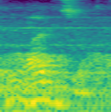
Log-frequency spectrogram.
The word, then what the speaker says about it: lives: 얘를 leaves라고 읽을 때도 있긴 있어. 근데 이 경우에는 human leaves가 아니고 뭐라고 읽어야 돼? He? Human? Lives. 왜 lives라고 읽어야 되지? live의 뜻이 아니고 life의 무슨 형이기 때문에 life의 life 할 때 I가 무슨 소리나? E. 아, 리프야? 아이가 무슨 소리나? 아이. 아이 소리나니까 얘도 똑같이 아이 소리 나야 되니까 라이브즈인 거지.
